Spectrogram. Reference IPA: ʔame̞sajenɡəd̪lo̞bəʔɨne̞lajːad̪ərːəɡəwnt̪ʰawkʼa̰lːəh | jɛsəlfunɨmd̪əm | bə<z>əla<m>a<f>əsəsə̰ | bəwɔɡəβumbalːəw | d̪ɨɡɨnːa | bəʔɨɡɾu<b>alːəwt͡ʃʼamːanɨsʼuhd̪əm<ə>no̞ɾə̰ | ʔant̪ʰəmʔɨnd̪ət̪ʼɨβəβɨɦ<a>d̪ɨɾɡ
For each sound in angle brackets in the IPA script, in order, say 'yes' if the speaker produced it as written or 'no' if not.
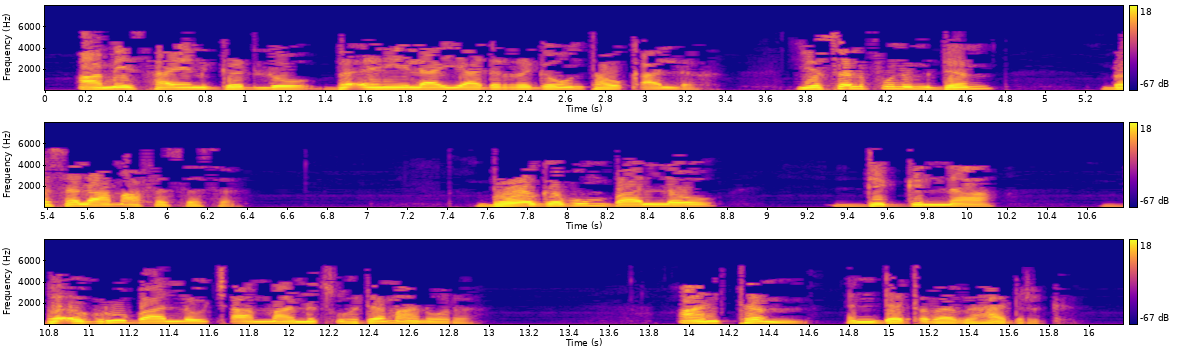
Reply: no, yes, yes, yes, no, yes

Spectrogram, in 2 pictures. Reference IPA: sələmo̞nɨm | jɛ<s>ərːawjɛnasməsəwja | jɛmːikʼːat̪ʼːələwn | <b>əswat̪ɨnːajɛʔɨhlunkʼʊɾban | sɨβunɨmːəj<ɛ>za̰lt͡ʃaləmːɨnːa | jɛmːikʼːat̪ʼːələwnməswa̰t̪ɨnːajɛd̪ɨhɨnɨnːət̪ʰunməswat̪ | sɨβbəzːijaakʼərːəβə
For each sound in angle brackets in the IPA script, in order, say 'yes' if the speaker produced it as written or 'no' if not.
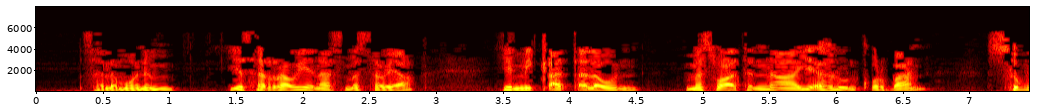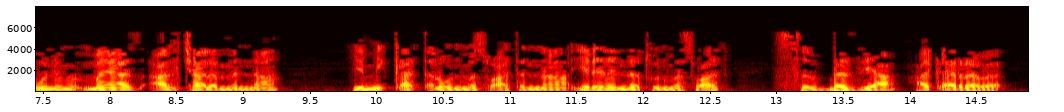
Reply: yes, no, no

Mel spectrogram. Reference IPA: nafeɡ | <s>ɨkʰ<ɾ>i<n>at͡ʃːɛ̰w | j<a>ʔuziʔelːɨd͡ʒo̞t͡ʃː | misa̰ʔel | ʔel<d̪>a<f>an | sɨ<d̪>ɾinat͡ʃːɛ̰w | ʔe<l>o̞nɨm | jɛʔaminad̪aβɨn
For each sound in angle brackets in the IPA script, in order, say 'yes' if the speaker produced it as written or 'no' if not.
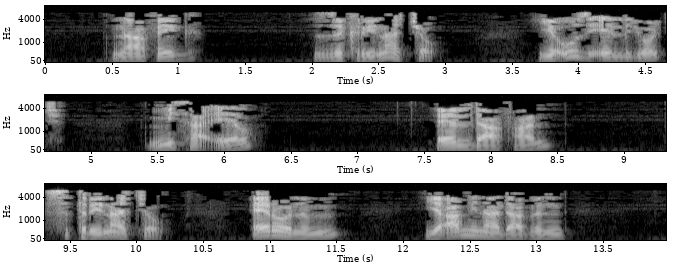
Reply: no, yes, yes, no, yes, yes, no, no

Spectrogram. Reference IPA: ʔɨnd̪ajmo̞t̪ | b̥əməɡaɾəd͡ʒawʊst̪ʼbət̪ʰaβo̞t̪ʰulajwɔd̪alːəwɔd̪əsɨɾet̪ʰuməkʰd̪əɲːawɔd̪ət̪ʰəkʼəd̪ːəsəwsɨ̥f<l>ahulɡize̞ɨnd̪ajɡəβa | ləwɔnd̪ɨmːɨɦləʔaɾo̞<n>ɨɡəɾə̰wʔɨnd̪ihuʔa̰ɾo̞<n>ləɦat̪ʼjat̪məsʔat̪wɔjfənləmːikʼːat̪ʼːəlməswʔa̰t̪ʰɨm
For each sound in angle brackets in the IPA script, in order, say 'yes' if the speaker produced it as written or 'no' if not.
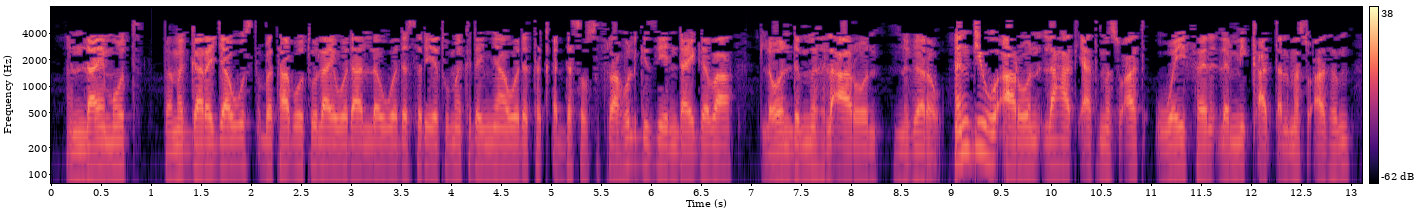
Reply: no, no, yes

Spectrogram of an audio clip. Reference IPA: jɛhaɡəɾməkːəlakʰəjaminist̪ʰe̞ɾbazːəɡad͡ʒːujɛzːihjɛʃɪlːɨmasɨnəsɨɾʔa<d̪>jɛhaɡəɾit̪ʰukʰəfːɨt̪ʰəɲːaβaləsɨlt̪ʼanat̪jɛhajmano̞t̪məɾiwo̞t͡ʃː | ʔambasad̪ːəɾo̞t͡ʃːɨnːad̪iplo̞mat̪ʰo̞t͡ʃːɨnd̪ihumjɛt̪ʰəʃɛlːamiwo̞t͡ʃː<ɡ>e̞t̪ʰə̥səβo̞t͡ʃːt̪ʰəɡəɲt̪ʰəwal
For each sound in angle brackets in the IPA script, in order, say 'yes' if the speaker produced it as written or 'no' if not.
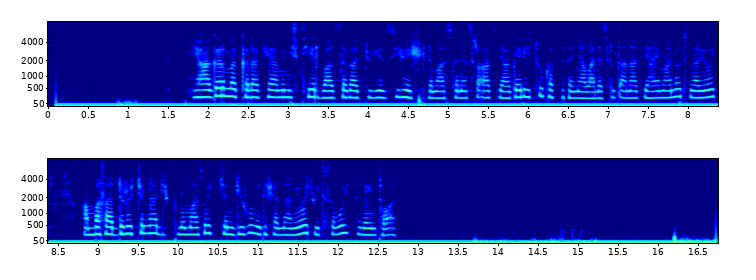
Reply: no, no

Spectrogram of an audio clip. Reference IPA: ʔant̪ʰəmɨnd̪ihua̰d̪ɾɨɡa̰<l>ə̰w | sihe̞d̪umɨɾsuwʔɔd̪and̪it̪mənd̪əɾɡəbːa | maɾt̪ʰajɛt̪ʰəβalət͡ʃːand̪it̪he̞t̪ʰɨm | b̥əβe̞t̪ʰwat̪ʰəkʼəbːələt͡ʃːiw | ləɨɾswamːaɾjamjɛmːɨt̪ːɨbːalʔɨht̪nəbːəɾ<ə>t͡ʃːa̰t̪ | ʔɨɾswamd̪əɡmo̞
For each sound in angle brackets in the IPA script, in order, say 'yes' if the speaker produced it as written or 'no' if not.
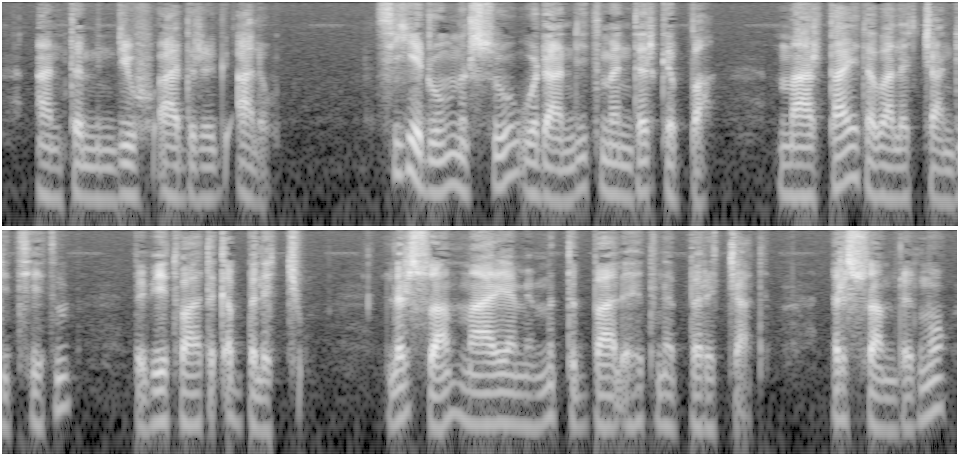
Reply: yes, yes

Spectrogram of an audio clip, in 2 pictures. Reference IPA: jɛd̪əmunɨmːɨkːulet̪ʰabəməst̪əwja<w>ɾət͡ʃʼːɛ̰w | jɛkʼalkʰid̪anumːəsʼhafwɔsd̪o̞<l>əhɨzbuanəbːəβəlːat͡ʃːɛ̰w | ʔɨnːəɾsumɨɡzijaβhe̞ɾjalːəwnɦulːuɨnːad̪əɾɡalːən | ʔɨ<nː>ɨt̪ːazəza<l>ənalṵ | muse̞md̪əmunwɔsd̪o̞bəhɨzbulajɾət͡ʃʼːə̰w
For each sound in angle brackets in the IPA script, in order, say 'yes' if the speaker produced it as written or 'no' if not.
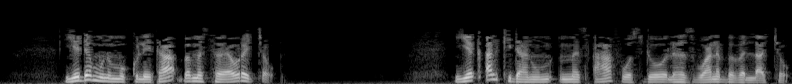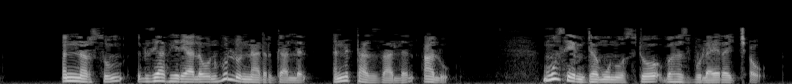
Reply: yes, yes, yes, no

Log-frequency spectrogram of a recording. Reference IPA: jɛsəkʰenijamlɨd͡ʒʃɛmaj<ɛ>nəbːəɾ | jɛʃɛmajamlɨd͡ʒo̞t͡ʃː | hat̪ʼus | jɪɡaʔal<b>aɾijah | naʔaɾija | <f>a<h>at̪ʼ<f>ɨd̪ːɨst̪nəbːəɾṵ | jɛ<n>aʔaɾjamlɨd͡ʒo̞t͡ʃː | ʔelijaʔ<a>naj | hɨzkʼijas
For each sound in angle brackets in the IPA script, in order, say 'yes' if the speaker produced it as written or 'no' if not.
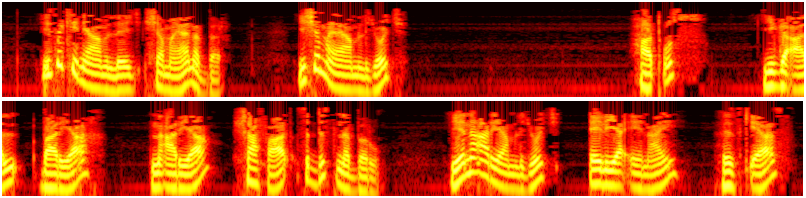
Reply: no, yes, no, no, no, yes, no

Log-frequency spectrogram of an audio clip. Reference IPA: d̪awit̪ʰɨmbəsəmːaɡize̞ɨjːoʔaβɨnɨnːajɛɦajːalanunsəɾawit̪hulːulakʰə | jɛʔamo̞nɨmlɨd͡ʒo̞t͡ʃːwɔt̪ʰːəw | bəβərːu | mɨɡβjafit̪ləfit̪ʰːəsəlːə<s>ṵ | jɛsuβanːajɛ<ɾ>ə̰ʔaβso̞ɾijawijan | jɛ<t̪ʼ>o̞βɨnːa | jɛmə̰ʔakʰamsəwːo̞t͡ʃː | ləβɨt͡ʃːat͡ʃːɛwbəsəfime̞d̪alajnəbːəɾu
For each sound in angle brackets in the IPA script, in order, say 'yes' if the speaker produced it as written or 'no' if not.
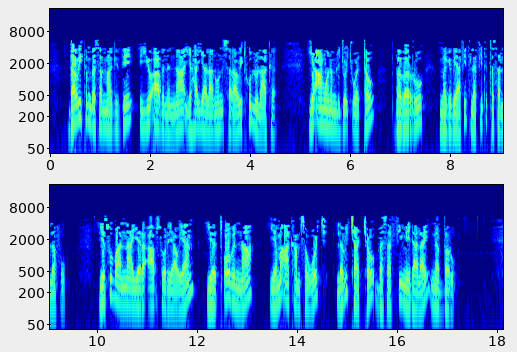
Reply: no, yes, yes

